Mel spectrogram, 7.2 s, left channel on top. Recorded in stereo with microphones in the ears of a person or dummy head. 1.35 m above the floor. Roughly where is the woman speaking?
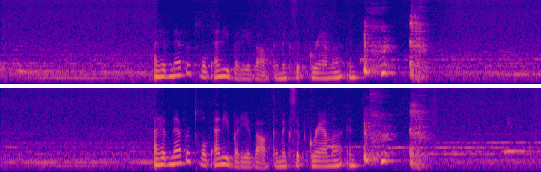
Right.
